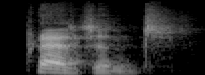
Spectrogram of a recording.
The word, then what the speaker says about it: present: So like if you say present as a noun, that means present. Present is a gift, but if you say present, it's a verb, like prastut karna.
